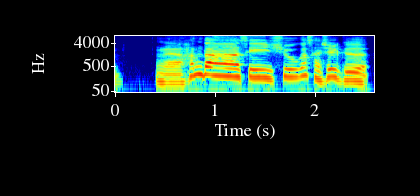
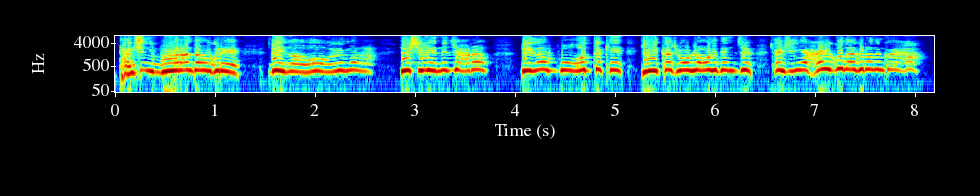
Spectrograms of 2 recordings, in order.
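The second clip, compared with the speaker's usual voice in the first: much higher and louder, yelling in a rage; furious shouting; 9 dB louder than usual. Retold or imitated. Young calligrapher yelling at the old director, furious shout. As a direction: scream it at him, hurt and enraged. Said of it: "소리 질렀어".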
